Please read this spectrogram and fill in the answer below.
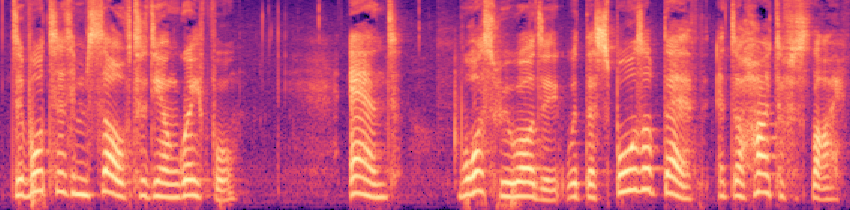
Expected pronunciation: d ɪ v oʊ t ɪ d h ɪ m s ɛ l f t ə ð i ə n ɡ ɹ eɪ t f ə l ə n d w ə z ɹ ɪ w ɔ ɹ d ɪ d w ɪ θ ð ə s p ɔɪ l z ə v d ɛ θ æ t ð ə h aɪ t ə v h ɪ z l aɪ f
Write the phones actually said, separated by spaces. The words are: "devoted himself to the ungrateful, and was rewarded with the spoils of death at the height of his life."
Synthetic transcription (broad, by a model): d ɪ v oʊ t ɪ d h ɪ m s ɛ l f t ə ð i ə n ɡ ɹ eɪ t f ə l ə n w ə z ɹ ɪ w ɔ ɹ d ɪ d w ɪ ð ə s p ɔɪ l z ə v d ɛ θ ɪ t ð ə h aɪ t ə v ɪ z l aɪ f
